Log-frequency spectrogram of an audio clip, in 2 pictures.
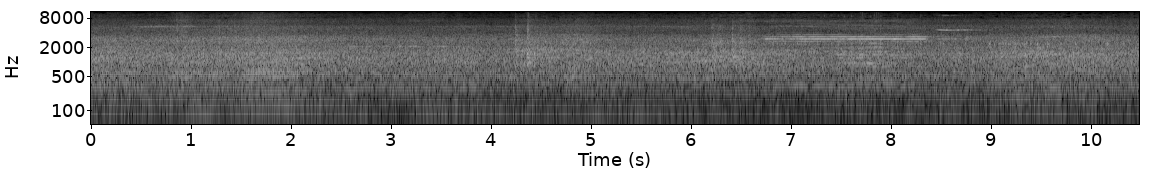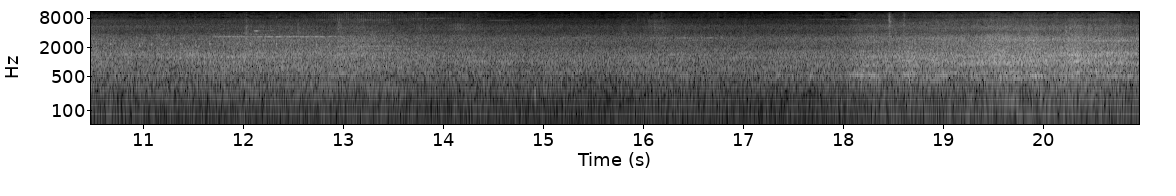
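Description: City street traffic: trolleybuses and cars passing, a steady rush of motors and tyres that swells near the end as a long bus passes close by.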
